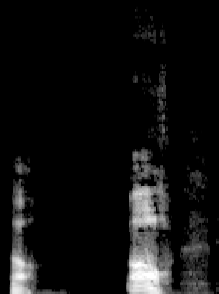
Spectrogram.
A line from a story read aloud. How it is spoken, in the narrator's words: gasped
